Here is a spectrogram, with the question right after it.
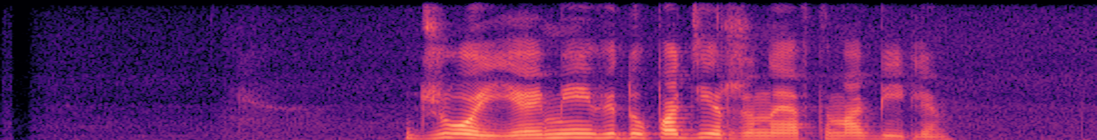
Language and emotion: Russian, neutral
